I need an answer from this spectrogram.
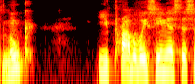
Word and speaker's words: Munch: let me know uh mook it's not pronounced munch it's mook you've probably seen this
